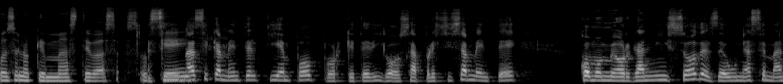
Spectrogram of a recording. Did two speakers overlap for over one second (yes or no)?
no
